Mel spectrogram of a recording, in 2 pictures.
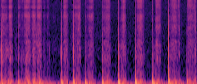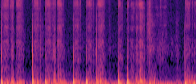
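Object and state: Pencil drawing on a paper sketch pad.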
